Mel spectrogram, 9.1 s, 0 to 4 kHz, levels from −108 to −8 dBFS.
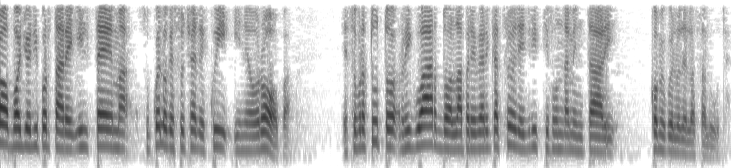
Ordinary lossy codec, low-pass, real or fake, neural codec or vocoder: none; 3.6 kHz; real; none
